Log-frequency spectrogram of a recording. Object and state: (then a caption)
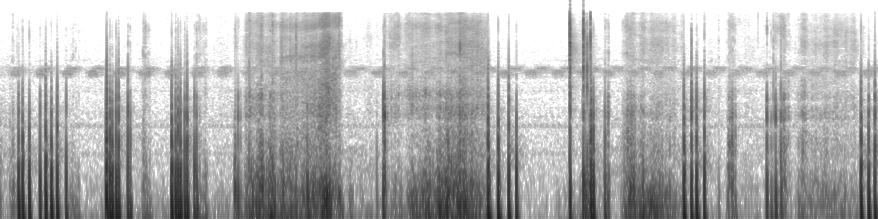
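Cork board. A thick, flat cork board held close to the microphone is tapped and scratched with long acrylic nails, including along its edge. Quick, dull, low taps come in clusters, broken by longer soft scratching and rubbing passages. The sound is muffled and thuddy, with very little brightness and almost no ring after each tap.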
